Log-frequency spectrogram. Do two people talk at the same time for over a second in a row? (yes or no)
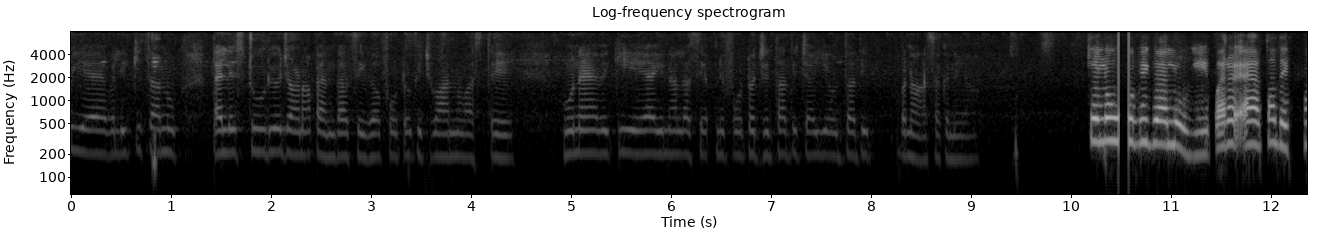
no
